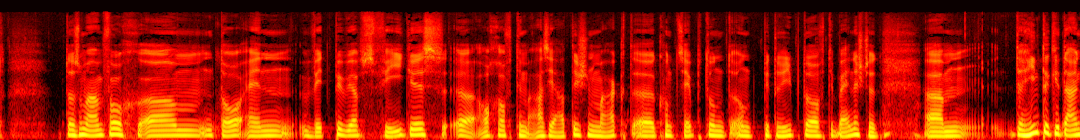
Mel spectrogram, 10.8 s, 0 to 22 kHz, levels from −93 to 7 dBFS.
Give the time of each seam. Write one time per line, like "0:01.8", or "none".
0:09.9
